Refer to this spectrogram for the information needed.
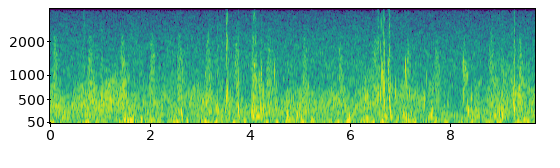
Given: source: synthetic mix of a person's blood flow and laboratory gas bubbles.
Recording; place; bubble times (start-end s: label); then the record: Doppler ultrasound of blood flow; subclavian vein
3.28-3.87 s: bubbles
4.00-4.31 s: bubbles
4.46-4.57 s: bubbles
6.52-7.17 s: bubbles
7.44-7.70 s: bubbles
8.22-8.62 s: bubbles
8.84-9.35 s: bubbles
From the record:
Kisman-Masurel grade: 233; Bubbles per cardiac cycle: several, 3 to 8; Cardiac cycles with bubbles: 50 to 99%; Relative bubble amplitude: loud (0.450 to 0.775); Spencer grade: 3 (all of the cardiac periods contain showers or single bubble signals, but not dominating or overriding the cardiac motion signals); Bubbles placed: anywhere in the cardiac cycle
